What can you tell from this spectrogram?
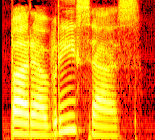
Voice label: "parabrisas", Spanish; picture dictionary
